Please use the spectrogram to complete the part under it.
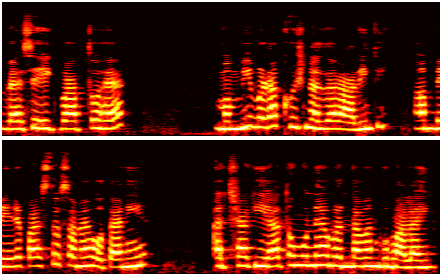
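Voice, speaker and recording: Woman voicing a cartoon husband, lecturing, quick talker, slightly high voice. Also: fairly even intonation, lightly acted. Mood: warm. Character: husband, a grown son of the family.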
